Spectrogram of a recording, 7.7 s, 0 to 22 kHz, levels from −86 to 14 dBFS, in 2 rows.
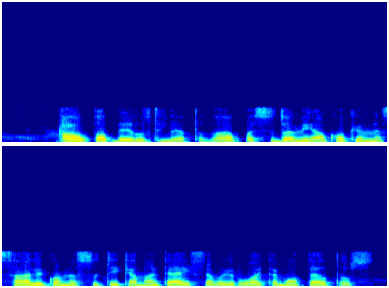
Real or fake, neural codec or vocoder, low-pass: fake; codec, 16 kHz in and 24 kHz out, 0.8 kbps, FocalCodec, streaming, 65536 codes; 5.4 kHz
